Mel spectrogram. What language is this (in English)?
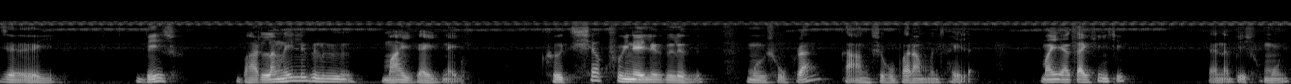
Bodo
